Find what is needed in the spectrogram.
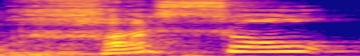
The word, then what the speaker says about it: hustle: É a expressão hustle and bustle. Interessante que a letra T não é pronunciada em nenhuma das palavras, né?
